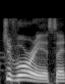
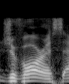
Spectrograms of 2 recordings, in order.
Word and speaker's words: Javorius: Yeah, it's not Javorius. I know that. I actually looked up some pronunciation guides. It's said Javaris Allen, a must-start running back going forward.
